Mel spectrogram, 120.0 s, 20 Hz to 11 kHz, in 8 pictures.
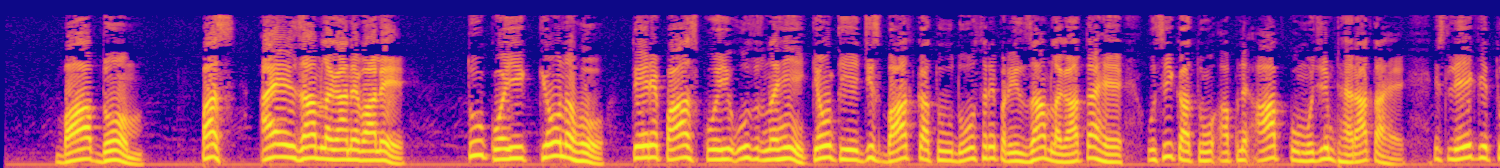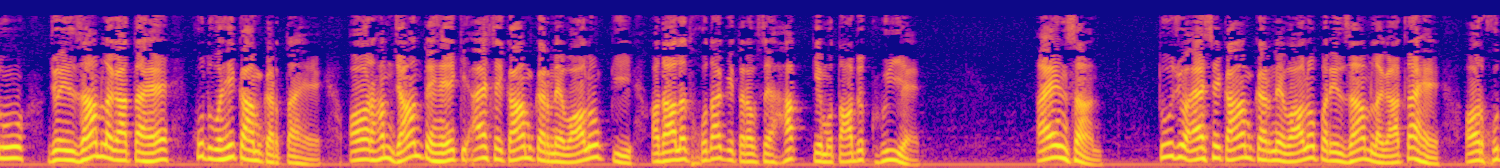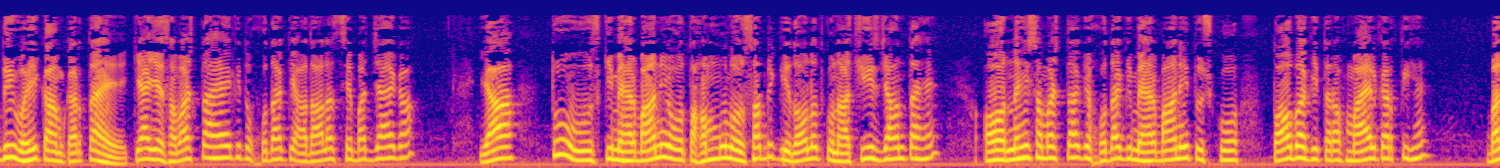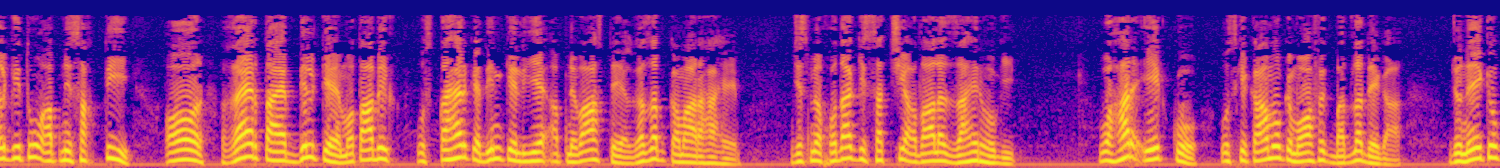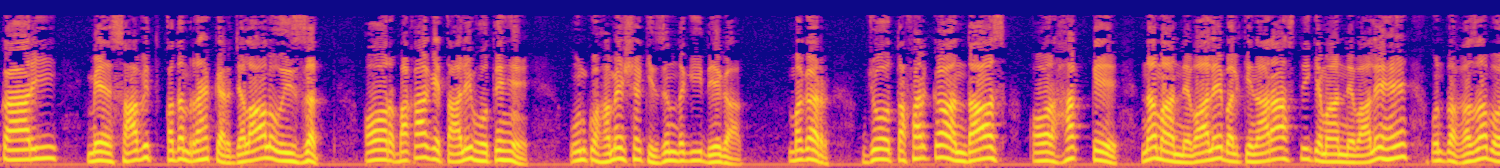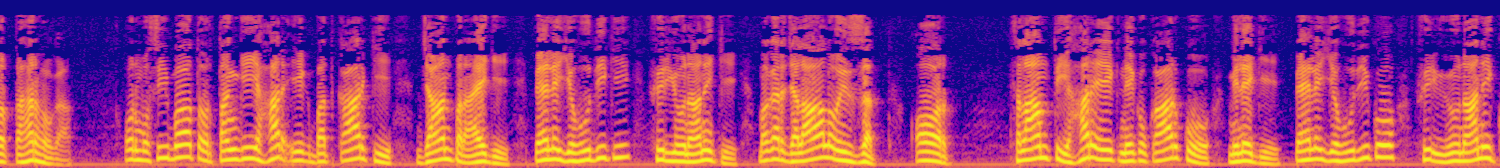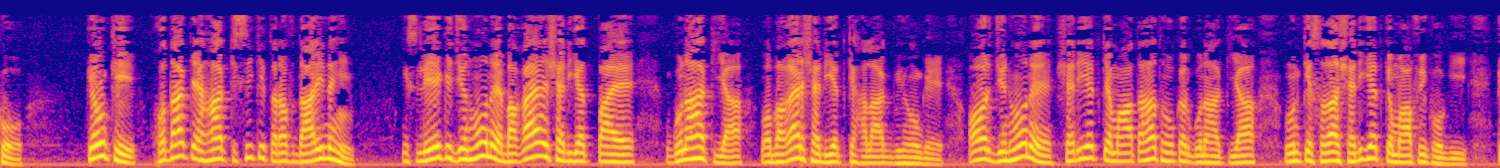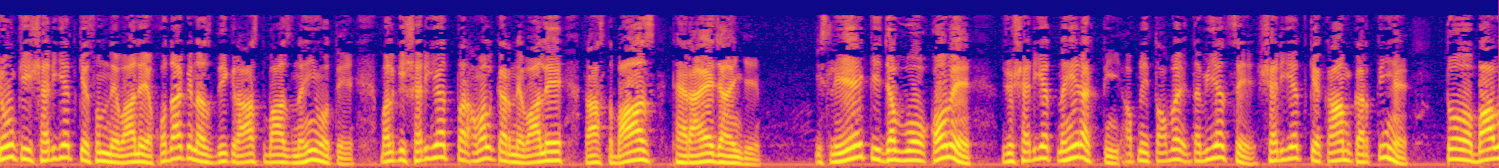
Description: اردو بائبل کے باب - آڈیو روایت کے ساتھ - Romans, chapter 2 of the Holy Bible in Urdu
